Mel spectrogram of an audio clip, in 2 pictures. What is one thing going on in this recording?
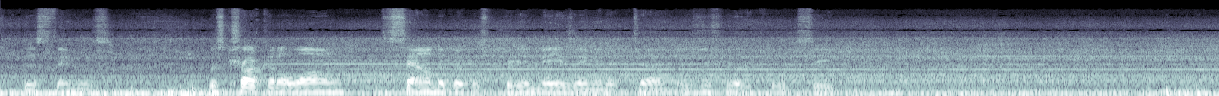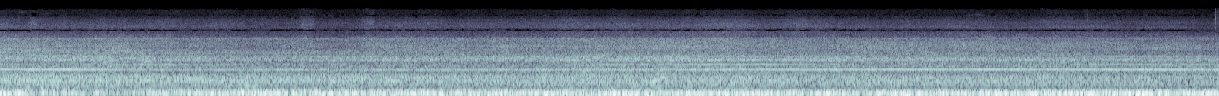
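A combine harvester engine drones steadily nearby.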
